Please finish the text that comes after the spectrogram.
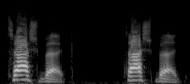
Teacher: you put the stress on the first part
